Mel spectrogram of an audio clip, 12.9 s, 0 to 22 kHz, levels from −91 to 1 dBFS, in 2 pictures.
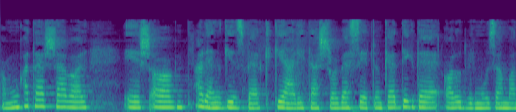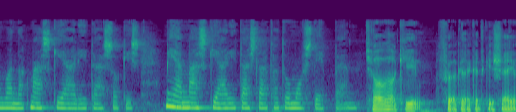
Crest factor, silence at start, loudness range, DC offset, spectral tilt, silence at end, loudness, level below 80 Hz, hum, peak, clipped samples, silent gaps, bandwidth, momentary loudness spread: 20 dB; 0 s; 2 LU; under 0.1%; -6 dB/octave; 0 s; -25 LUFS; -52 dBFS; none; -4 dBFS; under 0.1%; none; 10.5 kHz; 9 LU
